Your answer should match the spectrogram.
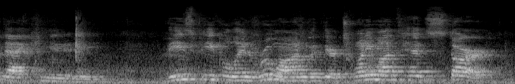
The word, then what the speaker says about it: Rouen: We should say that word the way they pronounce it. Rouen in France.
